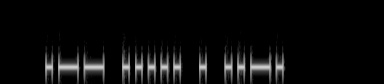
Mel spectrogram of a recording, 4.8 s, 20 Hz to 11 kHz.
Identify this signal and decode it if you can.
Morse code, heard as a keyed tone, about 15 wpm, 700 Hz. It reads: W5EF
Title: USA Call Signs - 4 Characters - 15wpm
